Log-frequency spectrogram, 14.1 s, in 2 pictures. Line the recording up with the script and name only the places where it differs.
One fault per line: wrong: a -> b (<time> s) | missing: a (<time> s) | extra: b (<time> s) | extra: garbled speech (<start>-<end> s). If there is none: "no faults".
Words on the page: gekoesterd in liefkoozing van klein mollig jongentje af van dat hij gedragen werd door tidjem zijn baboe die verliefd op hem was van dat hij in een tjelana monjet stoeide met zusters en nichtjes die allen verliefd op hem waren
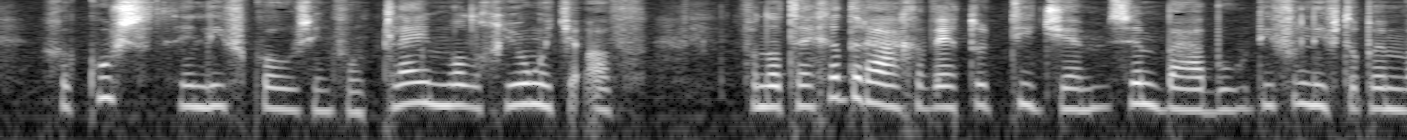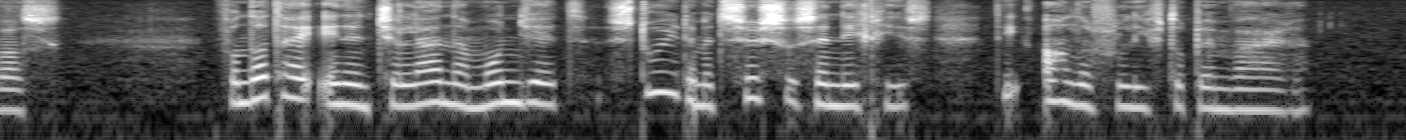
no faults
